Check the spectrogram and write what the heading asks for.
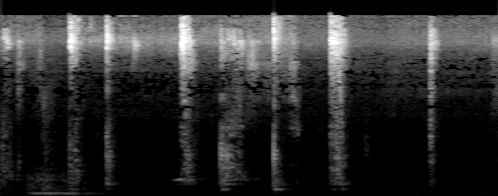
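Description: A perforated steel spatula scraping and knocking against a metal kadai as chopped onions are stirred and tossed while they sauté. About seven sharp scrapes come at irregular intervals.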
